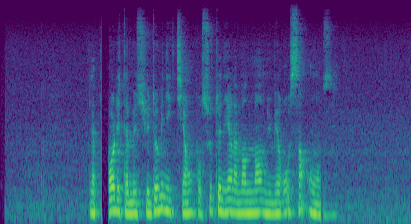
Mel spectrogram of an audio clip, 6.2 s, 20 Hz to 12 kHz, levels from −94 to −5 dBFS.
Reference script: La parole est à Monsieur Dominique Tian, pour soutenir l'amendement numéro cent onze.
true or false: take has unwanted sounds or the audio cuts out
true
